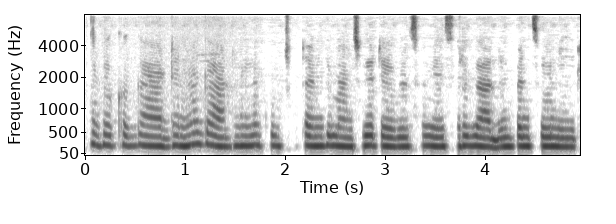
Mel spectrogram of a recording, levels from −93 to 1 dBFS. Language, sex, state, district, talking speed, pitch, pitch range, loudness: Telugu, female, Andhra Pradesh, Visakhapatnam, 145 wpm, 205 Hz, 195-210 Hz, -28 LUFS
